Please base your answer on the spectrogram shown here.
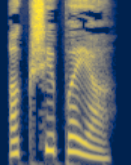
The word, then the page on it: ಅಕ್ಷಿಪಯ: Kannada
